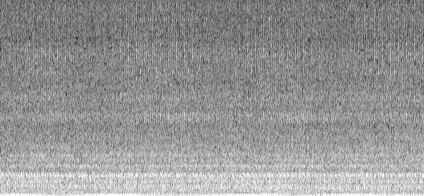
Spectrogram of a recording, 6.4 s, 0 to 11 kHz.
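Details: Honda CR-V, 200,000 km, cold engine idling in neutral then Drive on 5W-30 oil run 5,000 km. A faint, uneven tap about once a second sits under the drone, cause unclear. The owner is testing thicker 10W-40 oil.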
